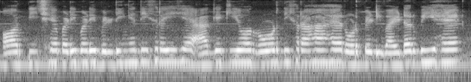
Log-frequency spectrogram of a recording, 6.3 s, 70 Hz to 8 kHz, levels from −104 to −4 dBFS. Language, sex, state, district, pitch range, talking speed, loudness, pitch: Hindi, female, Gujarat, Valsad, 205-225 Hz, 200 wpm, -14 LUFS, 215 Hz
